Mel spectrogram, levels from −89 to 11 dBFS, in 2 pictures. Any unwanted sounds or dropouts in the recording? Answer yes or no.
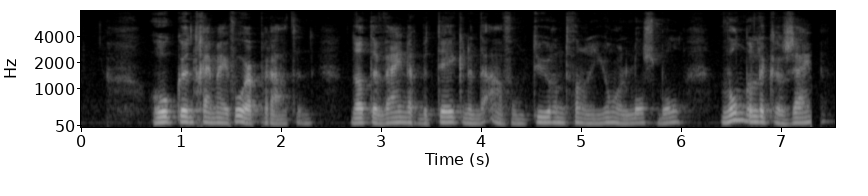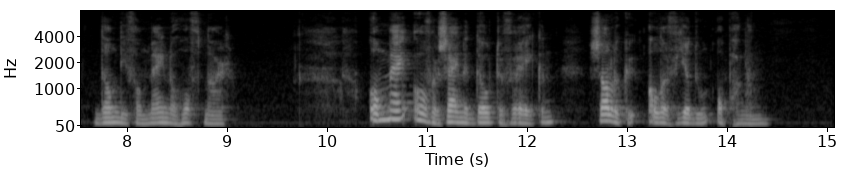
yes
